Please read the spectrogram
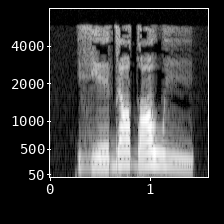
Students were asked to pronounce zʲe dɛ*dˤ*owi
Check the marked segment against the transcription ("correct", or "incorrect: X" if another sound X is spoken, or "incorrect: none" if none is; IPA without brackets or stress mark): correct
